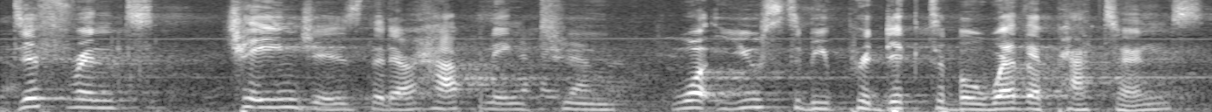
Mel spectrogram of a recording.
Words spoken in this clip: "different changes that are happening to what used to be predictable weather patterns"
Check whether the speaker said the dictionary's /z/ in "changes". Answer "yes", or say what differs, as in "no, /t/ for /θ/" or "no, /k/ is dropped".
yes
